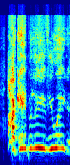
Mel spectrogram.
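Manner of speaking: high, loud disrespectful outburst. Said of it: "he still ain't going like".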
